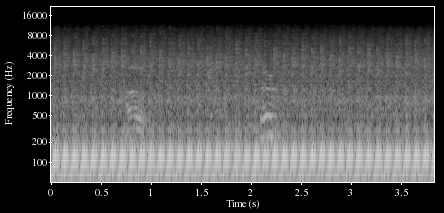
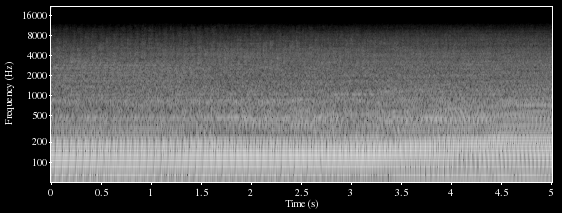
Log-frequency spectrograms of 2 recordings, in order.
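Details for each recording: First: 500cc twin-carb buggy on a stand, on choke warming up after sitting since winter: lumpy uneven idle with heavy low pulse and missing beat; one carb shows no vacuum, engine running on only one cylinder, suspected lack of fuel. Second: 500cc twin-carb buggy, carbs being balanced with Motion Pro SyncPro: deep steady throb climbing smoothly as revs rise, a bit of backfire; both cylinders even at higher rpm, one lags slightly at low rpm.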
